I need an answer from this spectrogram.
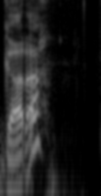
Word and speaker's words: Gouda: on the ground um i also learned that gouda pronounces his name gutta and i'm just refusing to acknowledge that i've ever learned that information he will be gouda forever to me demus plays meets and wins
